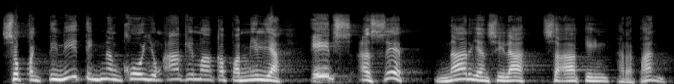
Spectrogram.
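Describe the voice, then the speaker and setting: Man, Filipino accent, pastor, sermon, high voice, long hall reverb. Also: animated, measured pace, creaky. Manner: preaching with emphatic shifts from soft to forceful. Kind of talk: Taglish sermon. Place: church sanctuary.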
